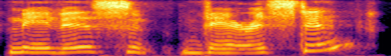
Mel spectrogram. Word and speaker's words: Mavis Variston: This is my name and that's how you pronounce it. It's Mavis Barristen.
